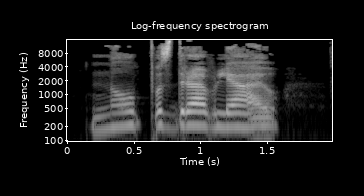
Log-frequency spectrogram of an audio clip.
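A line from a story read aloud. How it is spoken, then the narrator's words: Sleepy. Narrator (Russian): сонно сказала сестра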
